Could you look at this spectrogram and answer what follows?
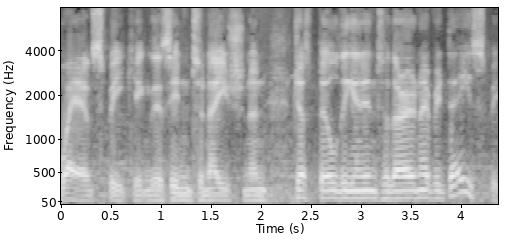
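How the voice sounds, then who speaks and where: Over noticeable background noise, a man with a fairly low voice speaks at a moderate pace. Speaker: TV news presenter. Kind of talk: TV news presenting.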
